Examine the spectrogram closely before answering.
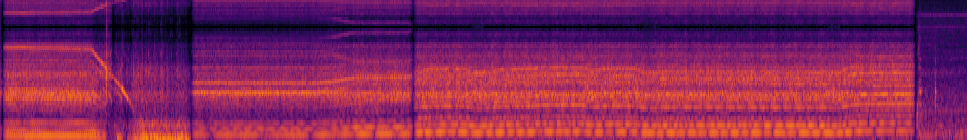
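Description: A small electric model plane motor drones steadily close by.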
